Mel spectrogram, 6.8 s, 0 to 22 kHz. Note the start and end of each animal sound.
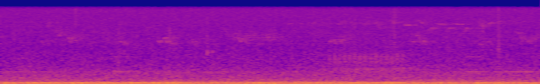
0.0s-6.8s: Red-eyed Vireo (Vireo olivaceus)
3.4s-6.5s: Black-and-white Warbler (Mniotilta varia)
4.0s-5.1s: Downy Woodpecker (Dryobates pubescens)

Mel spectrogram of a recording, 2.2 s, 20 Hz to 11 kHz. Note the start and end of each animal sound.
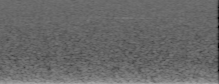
1.1s-1.6s: Black-throated Green Warbler (Setophaga virens)

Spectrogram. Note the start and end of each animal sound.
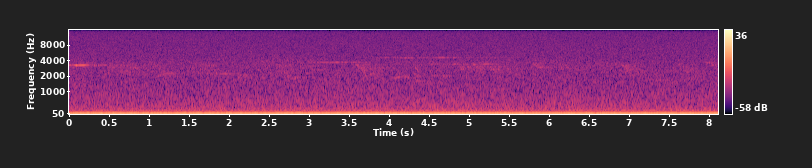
0.0s-0.5s: White-throated Sparrow (Zonotrichia albicollis)
0.4s-4.8s: Rose-breasted Grosbeak (Pheucticus ludovicianus)
3.0s-5.6s: White-throated Sparrow (Zonotrichia albicollis)

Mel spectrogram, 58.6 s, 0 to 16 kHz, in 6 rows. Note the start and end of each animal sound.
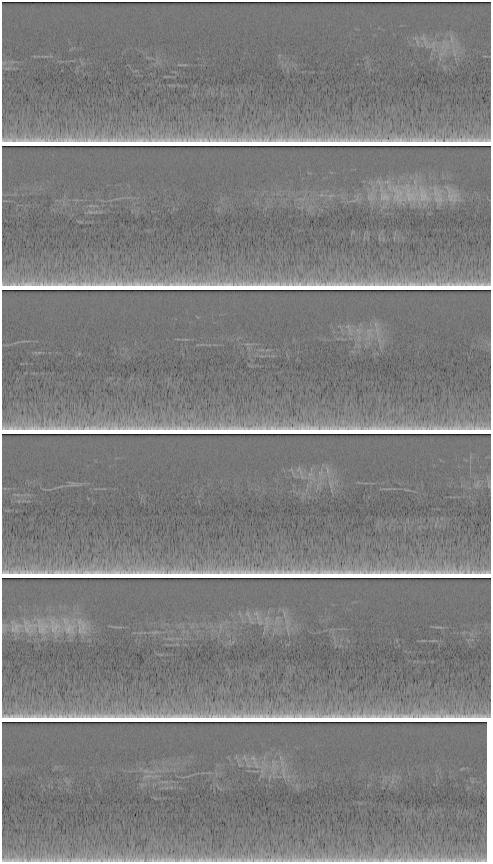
0.0s-58.6s: Red-eyed Vireo (Vireo olivaceus)
0.5s-1.5s: Black-capped Chickadee (Poecile atricapillus)
2.2s-3.4s: Eastern Wood-Pewee (Contopus virens)
2.8s-3.7s: Wood Thrush (Hylocichla mustelina)
6.7s-8.2s: Blackburnian Warbler (Setophaga fusca)
7.9s-9.4s: Chestnut-sided Warbler (Setophaga pensylvanica)
9.1s-11.0s: Black-throated Blue Warbler (Setophaga caerulescens)
9.5s-10.6s: Black-capped Chickadee (Poecile atricapillus)
10.7s-12.4s: Wood Thrush (Hylocichla mustelina)
11.5s-12.5s: Eastern Wood-Pewee (Contopus virens)
14.2s-19.0s: Ovenbird (Seiurus aurocapilla)
15.2s-16.7s: Blackburnian Warbler (Setophaga fusca)
16.1s-17.1s: Black-capped Chickadee (Poecile atricapillus)
16.6s-17.9s: American Crow (Corvus brachyrhynchos)
16.9s-18.3s: Chestnut-sided Warbler (Setophaga pensylvanica)
19.2s-20.3s: Eastern Wood-Pewee (Contopus virens)
19.8s-20.6s: Wood Thrush (Hylocichla mustelina)
22.8s-24.3s: Blackburnian Warbler (Setophaga fusca)
22.8s-24.0s: Black-capped Chickadee (Poecile atricapillus)
24.1s-25.1s: Wood Thrush (Hylocichla mustelina)
25.8s-26.9s: Black-capped Chickadee (Poecile atricapillus)
26.0s-27.5s: Chestnut-sided Warbler (Setophaga pensylvanica)
29.0s-30.4s: Wood Thrush (Hylocichla mustelina)
29.6s-31.4s: Eastern Wood-Pewee (Contopus virens)
30.5s-31.9s: Blackburnian Warbler (Setophaga fusca)
30.5s-31.7s: Black-capped Chickadee (Poecile atricapillus)
34.8s-36.3s: Chestnut-sided Warbler (Setophaga pensylvanica)
36.3s-37.5s: Black-capped Chickadee (Poecile atricapillus)
36.7s-38.4s: American Crow (Corvus brachyrhynchos)
36.8s-37.9s: Eastern Wood-Pewee (Contopus virens)
37.7s-38.5s: Wood Thrush (Hylocichla mustelina)
37.8s-39.1s: Blackburnian Warbler (Setophaga fusca)
38.6s-40.9s: Ovenbird (Seiurus aurocapilla)
41.1s-42.3s: Black-capped Chickadee (Poecile atricapillus)
41.7s-43.9s: Ovenbird (Seiurus aurocapilla)
42.1s-42.9s: Wood Thrush (Hylocichla mustelina)
43.6s-45.1s: Chestnut-sided Warbler (Setophaga pensylvanica)
45.1s-46.1s: Eastern Wood-Pewee (Contopus virens)
45.1s-46.4s: Blackburnian Warbler (Setophaga fusca)
47.1s-48.0s: Wood Thrush (Hylocichla mustelina)
47.5s-48.6s: Black-capped Chickadee (Poecile atricapillus)
51.0s-52.8s: Black-throated Blue Warbler (Setophaga caerulescens)
51.2s-52.6s: Wood Thrush (Hylocichla mustelina)
51.5s-53.5s: Eastern Wood-Pewee (Contopus virens)
53.3s-54.8s: Chestnut-sided Warbler (Setophaga pensylvanica)
53.7s-54.7s: Black-capped Chickadee (Poecile atricapillus)
53.8s-55.4s: Blackburnian Warbler (Setophaga fusca)
55.5s-56.6s: Wood Thrush (Hylocichla mustelina)
56.9s-58.4s: American Crow (Corvus brachyrhynchos)

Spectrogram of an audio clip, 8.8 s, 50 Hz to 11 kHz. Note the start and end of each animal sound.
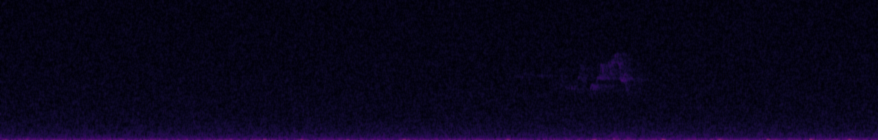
5.1s-6.0s: Black-throated Green Warbler (Setophaga virens)
5.7s-6.4s: Magnolia Warbler (Setophaga magnolia)

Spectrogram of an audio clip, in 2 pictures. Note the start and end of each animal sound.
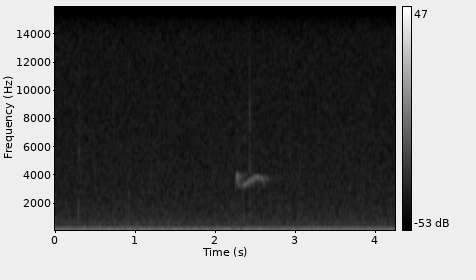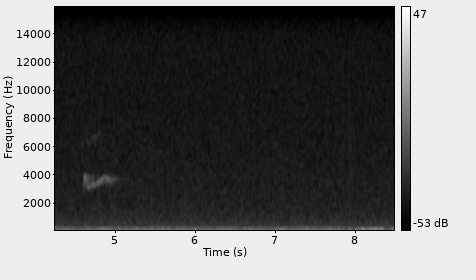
2.2s-2.7s: Yellow-bellied Flycatcher (Empidonax flaviventris)
4.5s-5.0s: Yellow-bellied Flycatcher (Empidonax flaviventris)

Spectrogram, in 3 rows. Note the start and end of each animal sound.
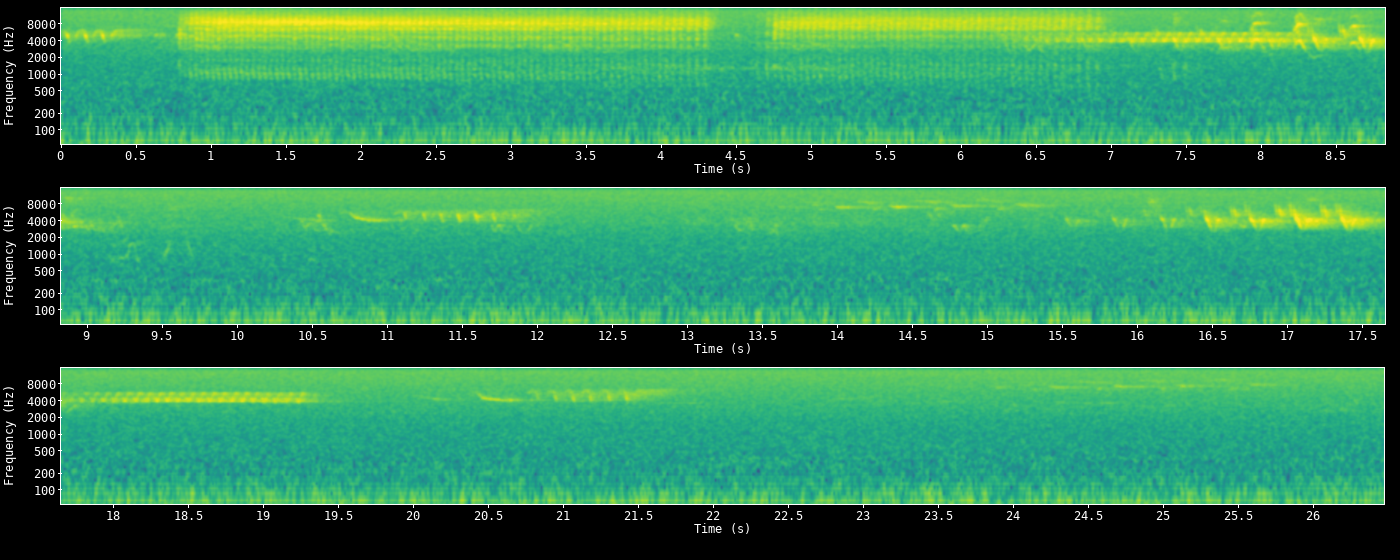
0.0s-0.5s: Black-throated Blue Warbler (Setophaga caerulescens)
0.0s-15.0s: Red-eyed Vireo (Vireo olivaceus)
0.7s-9.1s: Red Squirrel (Tamiasciurus hudsonicus)
6.3s-8.2s: Pine Warbler (Setophaga pinus)
10.0s-12.1s: Black-throated Blue Warbler (Setophaga caerulescens)
13.4s-15.4s: Blackburnian Warbler (Setophaga fusca)
15.4s-17.9s: Ovenbird (Seiurus aurocapilla)
17.6s-19.4s: Pine Warbler (Setophaga pinus)
20.0s-21.8s: Black-throated Blue Warbler (Setophaga caerulescens)
23.6s-25.8s: Blackburnian Warbler (Setophaga fusca)

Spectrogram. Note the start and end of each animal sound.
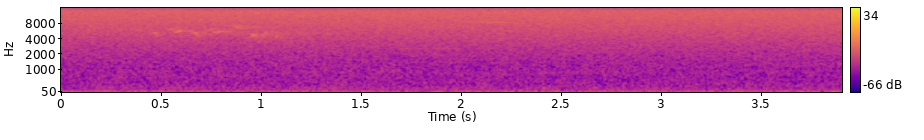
0.3s-1.1s: Magnolia Warbler (Setophaga magnolia)

